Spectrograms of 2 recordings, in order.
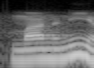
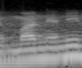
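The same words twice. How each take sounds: First: माननीय as "maa-na-neey"; no y after the first n of माननीय; correct pronunciation. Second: माननीय as "maanya-neey"; teacher voicing माननीय with nya in the middle; wrong pronunciation. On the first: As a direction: clean double n in माननीय. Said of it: "होता है". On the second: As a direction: slip a y after the first n in माननीय. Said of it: "नहीं है". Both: Shown as a demonstration.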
